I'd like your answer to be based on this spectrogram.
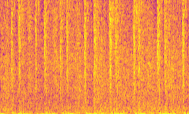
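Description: Automatic gunfire in the Fortnite video game, a loud, continuous rapid stream of close shots with no pauses, heard alone.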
